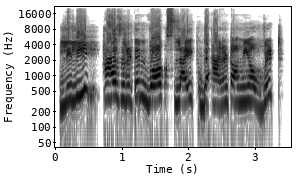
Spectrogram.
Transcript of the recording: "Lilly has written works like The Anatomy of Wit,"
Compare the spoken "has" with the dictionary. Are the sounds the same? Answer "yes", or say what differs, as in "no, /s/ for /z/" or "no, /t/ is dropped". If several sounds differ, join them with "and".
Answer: yes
